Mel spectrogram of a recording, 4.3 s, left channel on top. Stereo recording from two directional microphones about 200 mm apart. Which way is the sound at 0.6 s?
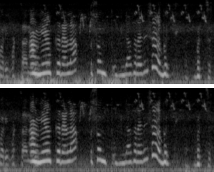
20° right (ahead or behind).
